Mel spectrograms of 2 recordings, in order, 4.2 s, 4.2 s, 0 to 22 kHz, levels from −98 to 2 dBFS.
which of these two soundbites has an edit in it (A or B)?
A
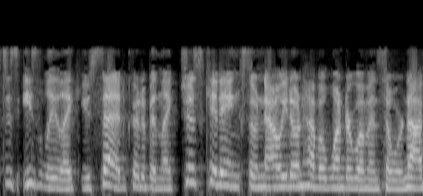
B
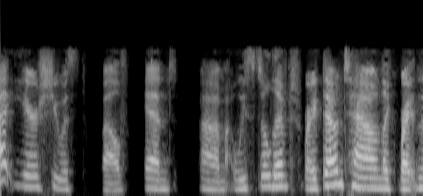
A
